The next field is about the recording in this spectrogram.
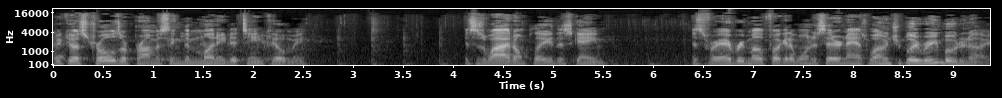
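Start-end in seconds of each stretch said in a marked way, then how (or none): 8.2-9.4 scornful, derisive, pestering mock voice. Mocking viewers who ask to play Rainbow: imitating viewers asking a question. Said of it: "Was that an impression of your viewers?".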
